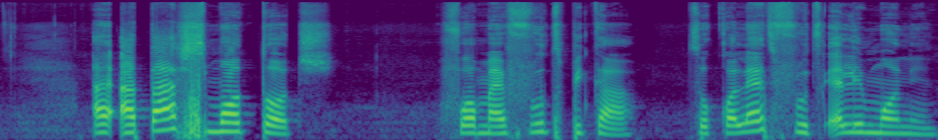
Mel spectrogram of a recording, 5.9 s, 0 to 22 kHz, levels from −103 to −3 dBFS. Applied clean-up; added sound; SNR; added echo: none; none; none; none.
